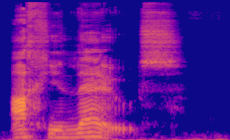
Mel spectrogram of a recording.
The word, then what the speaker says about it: Ἀχιλλεύς: It's Achilleus or Achilles.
